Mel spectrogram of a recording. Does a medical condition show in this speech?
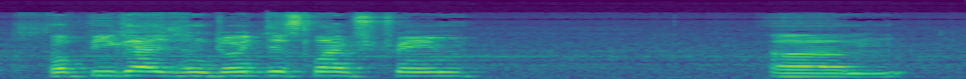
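Yes: cerebral palsy; from birth.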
